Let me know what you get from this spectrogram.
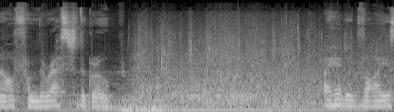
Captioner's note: water splashing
